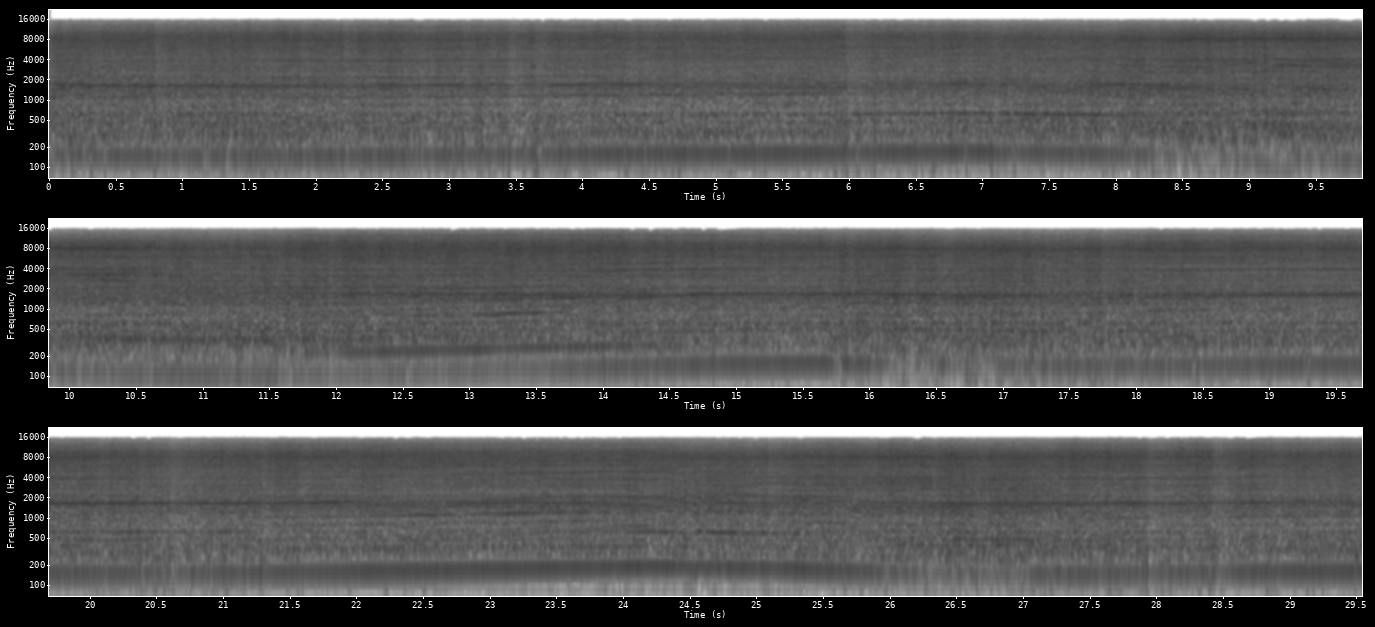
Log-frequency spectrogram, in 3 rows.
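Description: Suzuki GSX650F inline-four engine running under way at steady revs, heard on board with wind and road noise over it. The engine note drops about nine seconds in as the bike eases off, stays low for several seconds, then picks back up. It climbs briefly again near the end.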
